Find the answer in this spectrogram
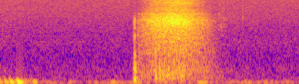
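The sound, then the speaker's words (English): A single sharp, hissy nasal sniff of a man with the sniffles, brief and alone after a soft low thump. “Sorry about the sniffles. I know they're probably annoying.”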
